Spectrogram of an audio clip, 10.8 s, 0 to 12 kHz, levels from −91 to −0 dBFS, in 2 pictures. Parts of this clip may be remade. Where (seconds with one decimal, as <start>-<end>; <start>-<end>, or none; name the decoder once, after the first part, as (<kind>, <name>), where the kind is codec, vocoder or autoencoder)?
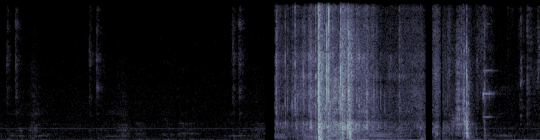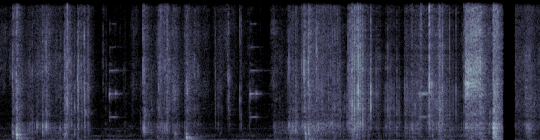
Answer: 8.9-10.0 (autoencoder, DAC-VAE)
